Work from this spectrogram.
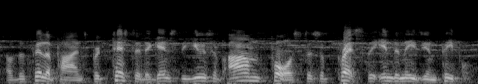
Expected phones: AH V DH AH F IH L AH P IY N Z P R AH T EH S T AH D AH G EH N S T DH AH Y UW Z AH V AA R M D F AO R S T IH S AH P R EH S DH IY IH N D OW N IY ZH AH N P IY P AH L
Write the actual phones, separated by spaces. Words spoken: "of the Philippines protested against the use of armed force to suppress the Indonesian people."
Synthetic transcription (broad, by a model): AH V DH AH F IH L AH P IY N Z P R AH T EH S T AH D AH G EH N S T DH AH Y UW Z AH V AA R M D F AO R S T IH S AH P R EH S DH IY IH N D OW N IY Z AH N P IY P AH L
